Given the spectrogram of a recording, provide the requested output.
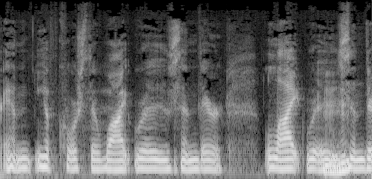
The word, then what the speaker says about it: roux: And I remember the first time a Mississippi girl heard the word roux, I went, ooh, what is that? And it's spelled R-O-U-X, which is a French word.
